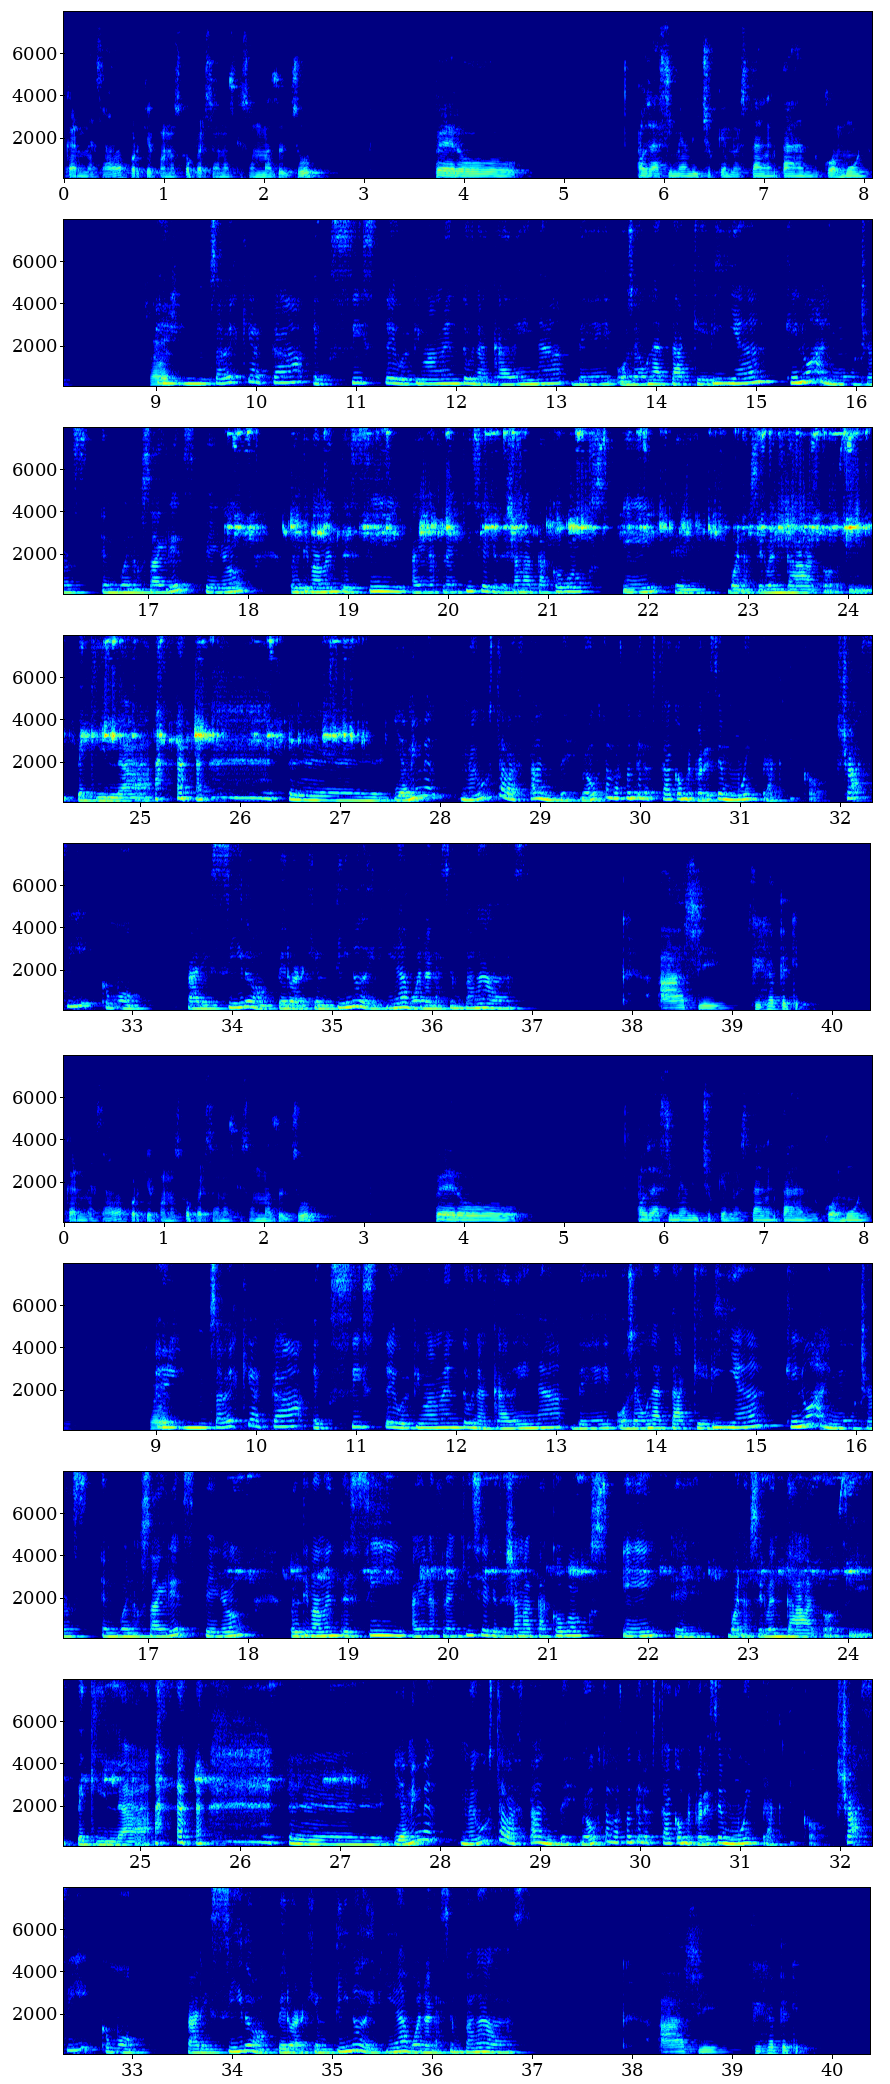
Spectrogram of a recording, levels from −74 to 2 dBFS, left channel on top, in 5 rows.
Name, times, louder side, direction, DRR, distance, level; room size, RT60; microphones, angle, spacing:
voice 1, 0.0-2.5 3.7-4.6 5.7-8.1 8.9-9.2 37.9-39.7, left 1 dB, 20° left, 0.7 m, -42 dB
voice 2, 9.0-33.1 33.6-36.8, equal, 20° right, 1.1 m, -37 dB
sound 1, 17.8-25.9 26.1-27.3, left 14 dB, 55° left, 0.5 m, -38 dB
12.5 x 6.3 x 6.3 m
head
